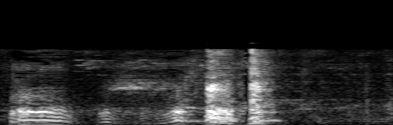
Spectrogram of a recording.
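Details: A two-month-old Rottweiler puppy turning aggressive, giving a harmonic whining growl, then softer rumbles and two sharp yapping barks close together.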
